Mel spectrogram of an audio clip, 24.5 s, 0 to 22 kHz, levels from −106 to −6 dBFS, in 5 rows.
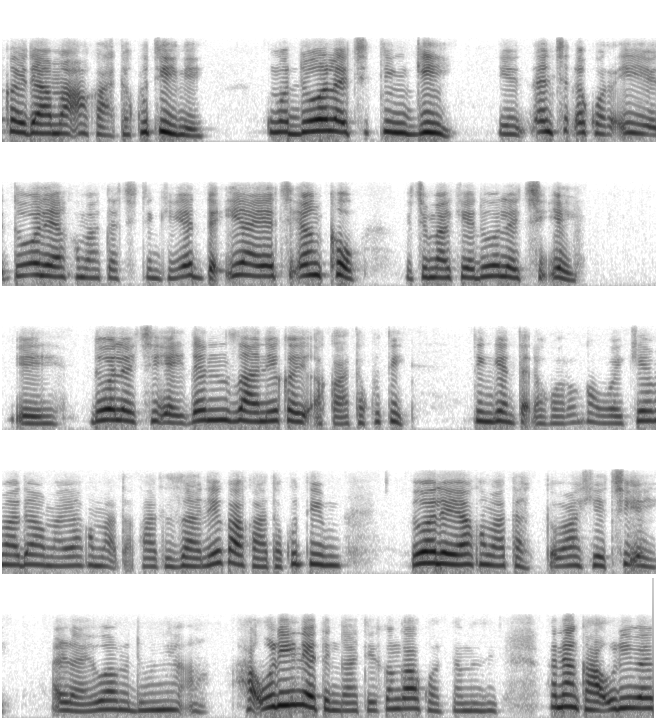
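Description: The clip is speech, and nothing is technically wrong with it.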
